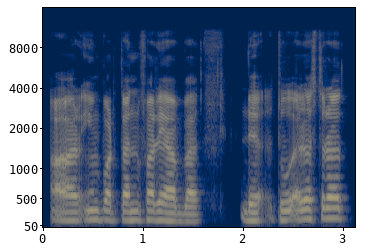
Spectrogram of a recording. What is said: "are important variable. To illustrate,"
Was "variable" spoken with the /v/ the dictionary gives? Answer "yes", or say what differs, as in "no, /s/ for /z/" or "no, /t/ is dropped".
no, /f/ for /v/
